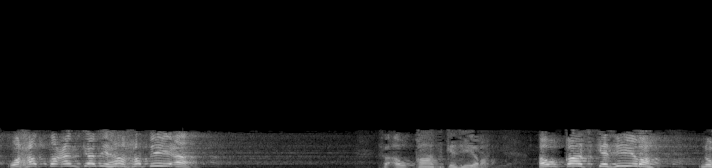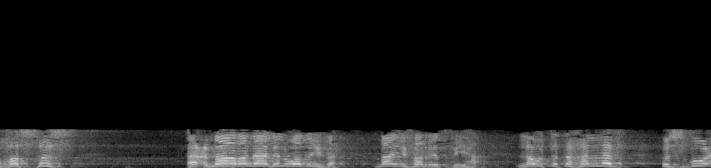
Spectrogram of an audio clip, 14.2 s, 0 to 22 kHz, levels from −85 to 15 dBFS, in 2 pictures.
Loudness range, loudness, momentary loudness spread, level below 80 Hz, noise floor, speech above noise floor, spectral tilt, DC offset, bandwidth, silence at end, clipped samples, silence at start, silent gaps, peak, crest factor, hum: 8 LU; -15 LUFS; 15 LU; -58 dBFS; -54 dBFS; 39 dB; -5 dB/octave; under 0.1%; 5.2 kHz; 0 s; under 0.1%; 0.1 s; none; 0 dBFS; 18 dB; none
